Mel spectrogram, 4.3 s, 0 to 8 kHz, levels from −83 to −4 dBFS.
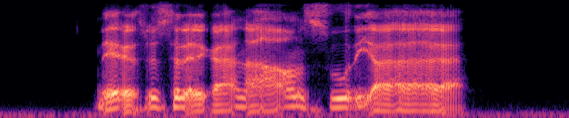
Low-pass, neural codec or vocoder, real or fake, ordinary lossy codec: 7.2 kHz; autoencoder, 22.05 kHz, a latent of 192 numbers a frame, VITS, trained on many speakers; fake; Opus, 32 kbps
